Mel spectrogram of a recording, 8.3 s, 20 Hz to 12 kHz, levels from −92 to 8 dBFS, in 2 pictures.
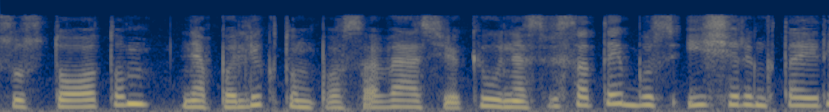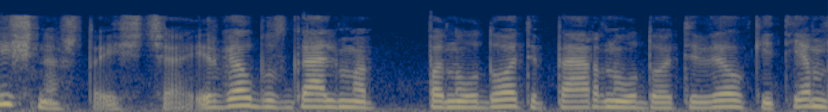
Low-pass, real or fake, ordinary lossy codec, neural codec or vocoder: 7.2 kHz; real; AAC, 32 kbps; none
